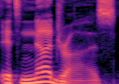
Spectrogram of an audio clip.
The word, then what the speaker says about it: Nadraz: Well, so it's Nadraz with an A in the first syllable.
